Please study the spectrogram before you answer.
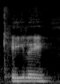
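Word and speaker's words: Keighley: forget I always get his name wrong is it Jeff Keeley yeah Sony Jeff Ryan Jr yeah Mrs uh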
